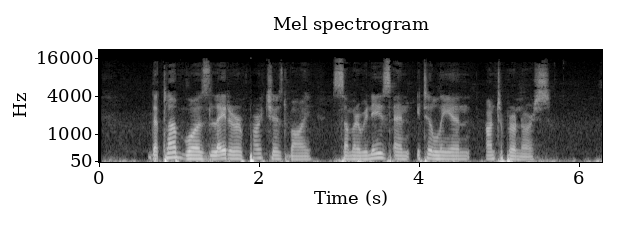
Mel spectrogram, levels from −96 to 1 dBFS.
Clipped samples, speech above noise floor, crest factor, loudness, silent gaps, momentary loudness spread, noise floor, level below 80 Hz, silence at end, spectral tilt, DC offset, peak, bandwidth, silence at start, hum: under 0.1%; 22 dB; 20 dB; -25 LUFS; none; 10 LU; -44 dBFS; -26 dBFS; 0 s; -6 dB/octave; under 0.1%; -2 dBFS; 15 kHz; 0.05 s; none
